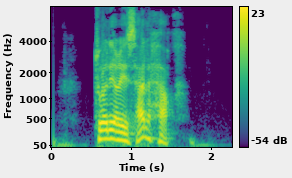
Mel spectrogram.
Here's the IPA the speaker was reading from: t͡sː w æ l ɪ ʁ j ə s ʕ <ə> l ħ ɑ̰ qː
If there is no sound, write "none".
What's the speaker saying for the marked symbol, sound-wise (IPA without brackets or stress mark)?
a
